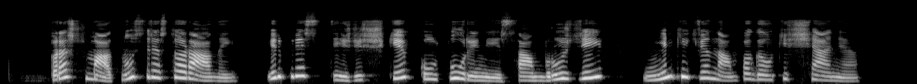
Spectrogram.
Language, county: Lithuanian, Utena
